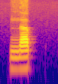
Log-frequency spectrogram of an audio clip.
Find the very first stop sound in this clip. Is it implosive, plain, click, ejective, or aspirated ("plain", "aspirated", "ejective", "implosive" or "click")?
plain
